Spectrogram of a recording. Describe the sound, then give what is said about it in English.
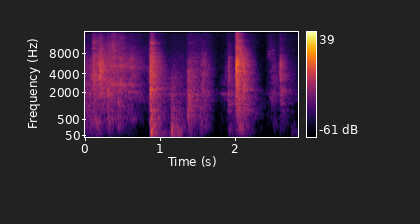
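The front door of a house is handled: a latch rattles and the heavy door swings open, followed by a few thuds and creaks as it is pushed shut again, with no one speaking. “We've come through the front door of the house, main door through which guests and visitors were admitted.”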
